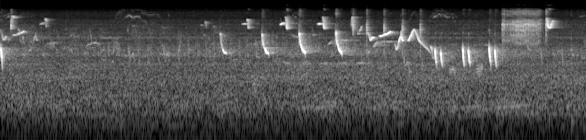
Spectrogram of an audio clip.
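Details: Nightingales at Dubki: a few seconds of near quiet, then a varied stretch of sharp downslurred whistles, rising sweeps and short chirps, some overlapping, with a brief noisy burst near the end.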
